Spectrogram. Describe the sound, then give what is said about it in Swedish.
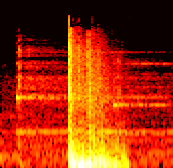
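A front door is slammed shut with brutal force and then locked again: a faint click, then one heavy, booming thud with a deep low rumble that fades quickly. No voices. “Stängas av en brutal kraft och sedan låsas igen.”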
